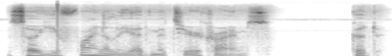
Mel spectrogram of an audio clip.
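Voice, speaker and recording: A man playing a deadpan, pedantic but secretly fond young friend in an intimate audio roleplay, speaking in precise, dryly teasing sentences to the listener. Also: mid-range voice, moderate pace, husky, no echo, low-quality recording. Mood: mock-stern teasing. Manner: deadpan, precise, formal wording with dry teasing.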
